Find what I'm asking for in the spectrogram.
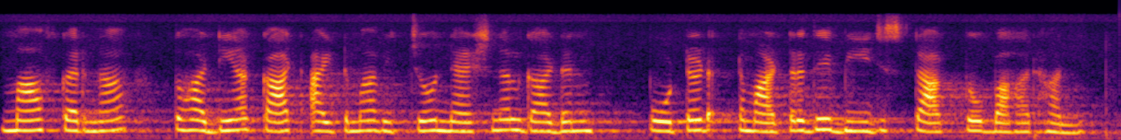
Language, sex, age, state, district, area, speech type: Punjabi, female, 18-30, Punjab, Fatehgarh Sahib, urban, read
